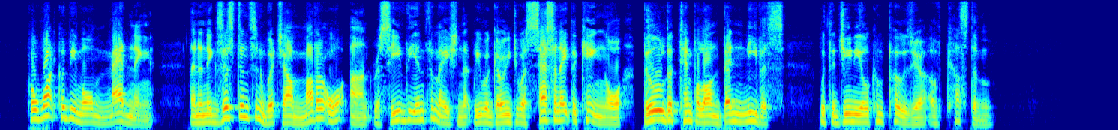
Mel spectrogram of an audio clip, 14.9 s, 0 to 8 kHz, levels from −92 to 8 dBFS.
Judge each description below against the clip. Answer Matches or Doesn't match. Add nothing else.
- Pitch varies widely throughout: Matches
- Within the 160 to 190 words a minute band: Matches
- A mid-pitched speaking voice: Doesn't match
